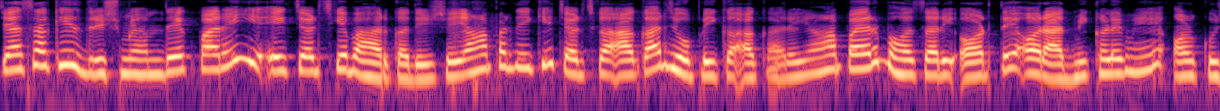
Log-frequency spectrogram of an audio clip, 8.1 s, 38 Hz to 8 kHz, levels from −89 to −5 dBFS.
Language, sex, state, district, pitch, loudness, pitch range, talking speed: Hindi, female, Chhattisgarh, Korba, 235 Hz, -14 LUFS, 210-285 Hz, 295 wpm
